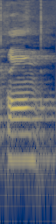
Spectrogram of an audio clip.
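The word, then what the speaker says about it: comb: हम लोग लिखने हैं सी ओ एम बी तो इसको क्या पढ़ने हैं कॉम तो यहां पे भी क्या है साइलेंट है इस तरह से एक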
